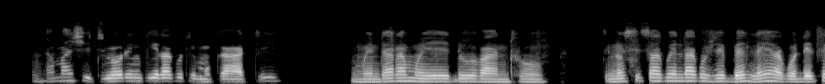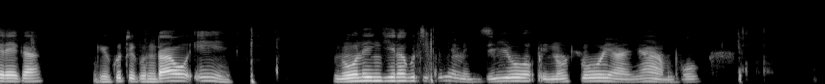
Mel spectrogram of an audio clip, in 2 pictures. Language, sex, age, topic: Ndau, male, 18-24, health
